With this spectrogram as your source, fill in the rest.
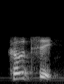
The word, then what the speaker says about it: Coetzee: Coetzee.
